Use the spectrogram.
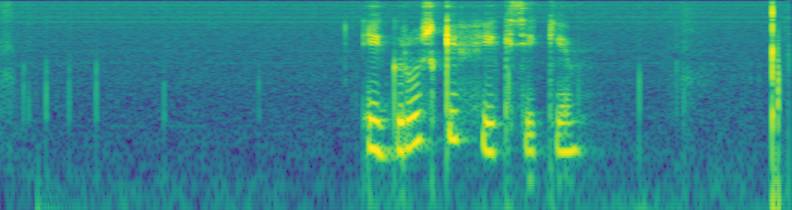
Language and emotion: Russian, positive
